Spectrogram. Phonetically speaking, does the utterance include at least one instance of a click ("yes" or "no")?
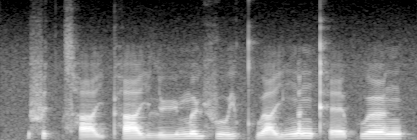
no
